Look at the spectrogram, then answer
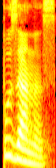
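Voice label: "пызаныс" Komi, female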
